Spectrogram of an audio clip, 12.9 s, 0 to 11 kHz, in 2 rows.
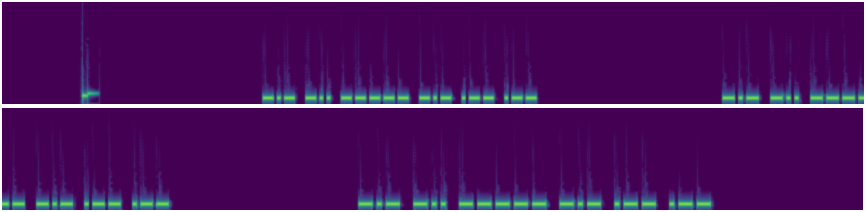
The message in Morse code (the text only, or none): KD0KWW KD0KWW KD0KWW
